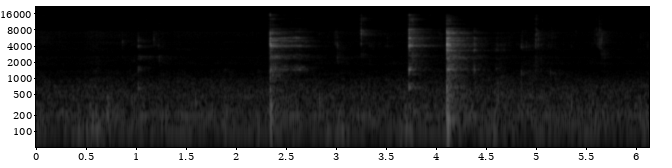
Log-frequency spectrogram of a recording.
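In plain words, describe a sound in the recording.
Utensils clink against a plate.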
